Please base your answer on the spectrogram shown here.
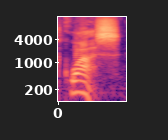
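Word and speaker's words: Skawss: The next one is from, so it was Squass, S-K-A-W-S-S. All right, I'll pronounce it that way now.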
